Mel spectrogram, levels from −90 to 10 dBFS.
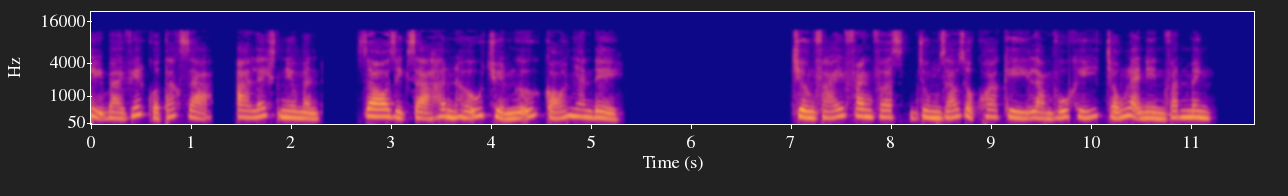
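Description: A likely dropped buffer (overrun), where the capture side failed to collect its samples before the hardware wrote over them, leaves two short gaps spliced shut with no silence. At 7.98 s, just before "dùng giáo dục", the speech jumps ahead by around 20 ms. At 9.76 s, between "làm vũ" and "chống lại", the same skip recurs, clipping a sliver of sound at the join.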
